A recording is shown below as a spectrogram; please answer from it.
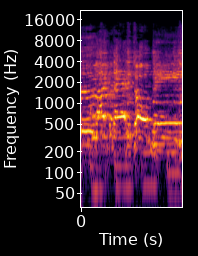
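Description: A live country-bluegrass band playing: acoustic guitar, mandolin, dobro and bass guitar, with a regular bass pulse under held notes.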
